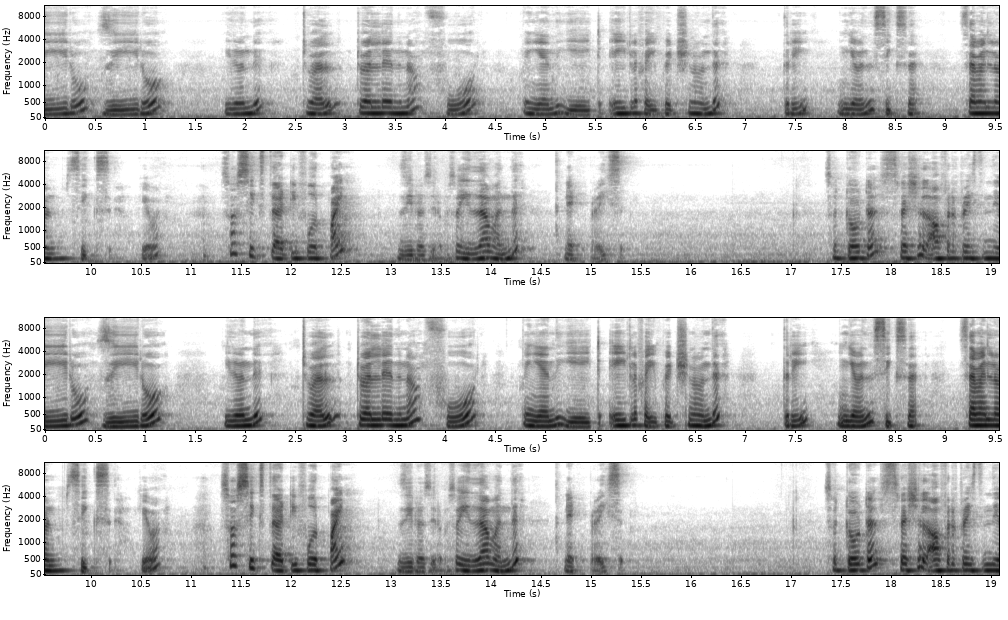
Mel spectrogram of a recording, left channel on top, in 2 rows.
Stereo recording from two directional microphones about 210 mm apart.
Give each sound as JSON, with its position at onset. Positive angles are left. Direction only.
{"t": 0.0, "sound": "speech", "side_deg": -50}
{"t": 17.4, "sound": "speech", "side_deg": -45}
